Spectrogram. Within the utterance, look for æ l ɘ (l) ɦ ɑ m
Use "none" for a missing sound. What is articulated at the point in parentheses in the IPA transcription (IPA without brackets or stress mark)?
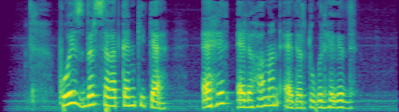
none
